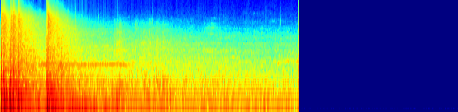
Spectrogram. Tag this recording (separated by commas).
Human group actions, Fireworks, Explosion, Cheering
